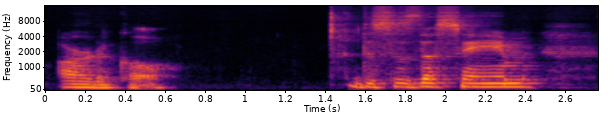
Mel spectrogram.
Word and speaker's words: article: of a flap so in american english the t in the middle of words often sounds like a d so i'll rewrite that as a d because that'll help your brain to get that pronunciation rather than article with a puff of air it's a light tap up with my voice on article article this is the same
